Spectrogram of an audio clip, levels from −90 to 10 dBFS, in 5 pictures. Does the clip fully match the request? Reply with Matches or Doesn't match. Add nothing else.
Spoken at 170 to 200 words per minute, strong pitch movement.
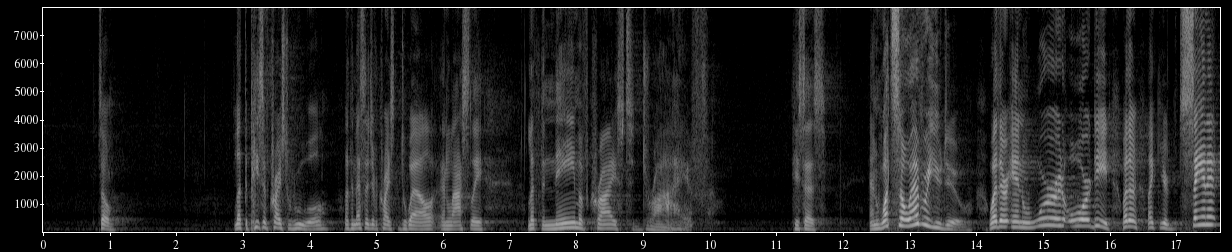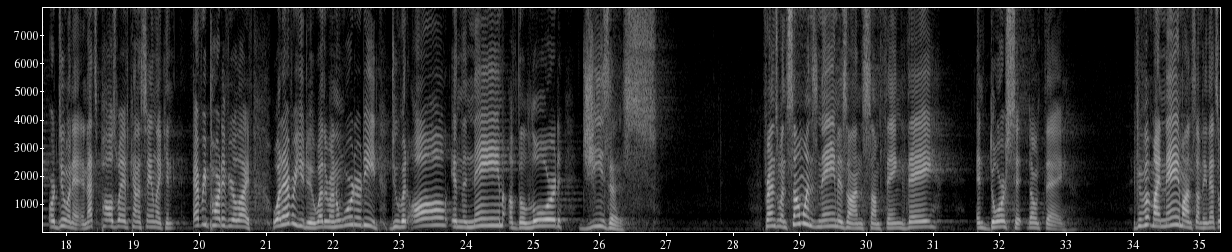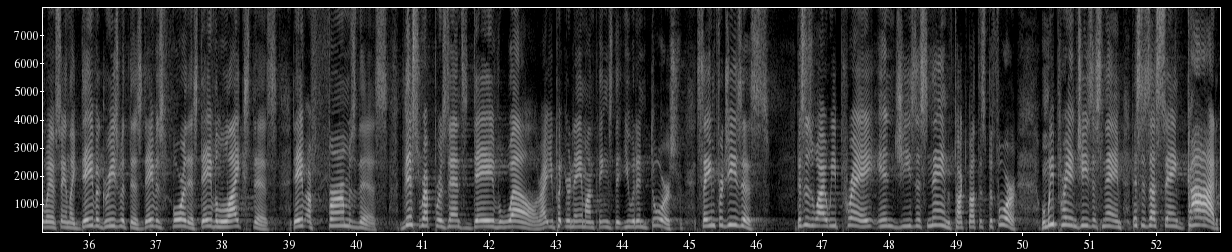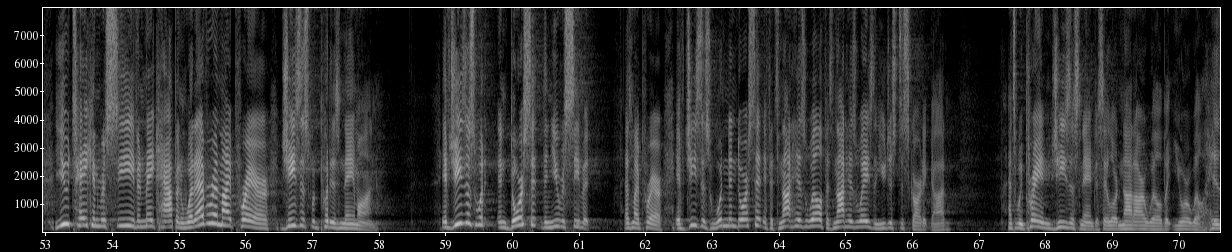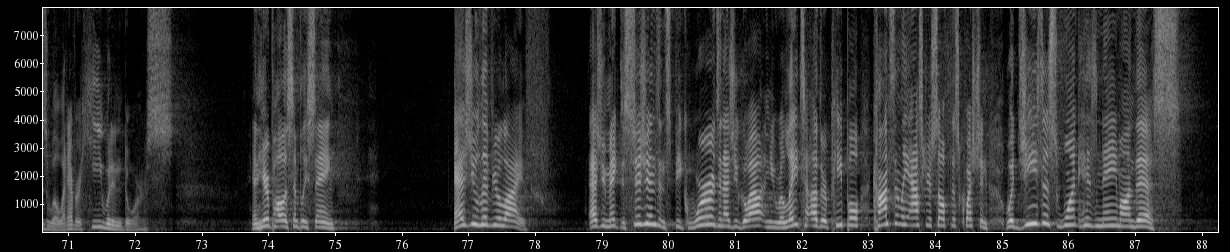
Matches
